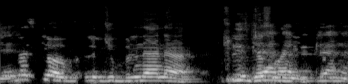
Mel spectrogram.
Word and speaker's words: Ljubljana: University of Ljubljana. You don't Okay, pronounce the J. University of Ljubljana.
